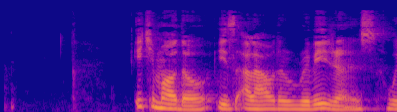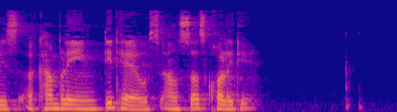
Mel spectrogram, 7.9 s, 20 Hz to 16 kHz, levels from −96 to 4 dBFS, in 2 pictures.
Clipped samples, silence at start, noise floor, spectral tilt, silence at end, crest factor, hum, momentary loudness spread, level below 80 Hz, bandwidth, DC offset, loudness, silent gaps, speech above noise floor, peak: under 0.1%; 1.35 s; -82 dBFS; -6 dB/octave; 1.45 s; 20 dB; none; 9 LU; -64 dBFS; 11.5 kHz; under 0.1%; -29 LUFS; none; 54 dB; -10 dBFS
